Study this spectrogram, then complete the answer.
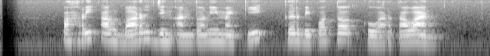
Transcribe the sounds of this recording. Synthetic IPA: pahɾiʔalbard͡ʒɨŋʔant̪ɔnimɛkikɨrdipɔt̪ɔkuwart̪awan

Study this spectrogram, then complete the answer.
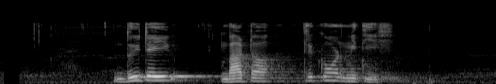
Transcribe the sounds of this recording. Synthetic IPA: d̪ujʈʌjbaʈʌt̪rikoɽmit̪i

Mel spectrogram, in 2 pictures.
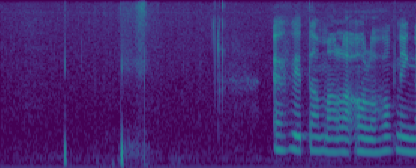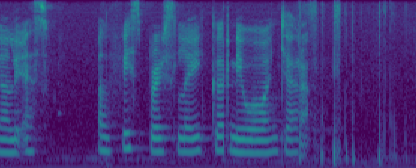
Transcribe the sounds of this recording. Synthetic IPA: ʔɛfit̪amalaʔɔlɔɦɔk̚niŋaliʔɛs | ɛlfispɾɛslejkɨrndiwɔwaɲt͡ʃaɾa̰

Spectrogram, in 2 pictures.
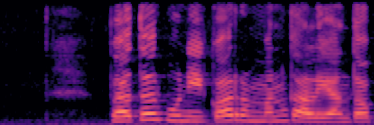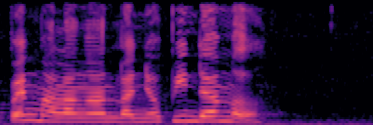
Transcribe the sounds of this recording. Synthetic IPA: b̥a̤t̪ʊrpunikɔrəmənkaliant̪ɔpɛŋmalaŋanlaɲɔb̥i̤ndaməl

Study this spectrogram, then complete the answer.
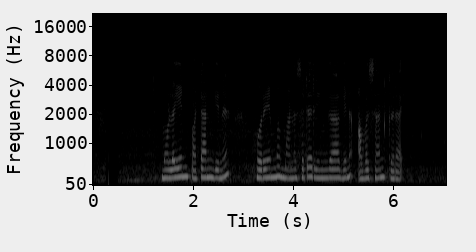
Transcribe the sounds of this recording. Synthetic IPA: moləjenpaʈanɡenəhoɾemːəmanəsəʈəɾiŋɡaːɡenəaʋɐsaːnkəɾa̰j

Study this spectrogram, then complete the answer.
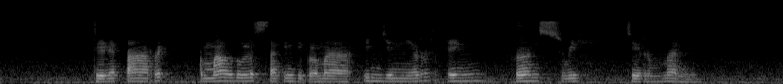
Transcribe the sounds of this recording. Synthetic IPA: d̪̥e̤net̪aɾɪk̚ːəmaltulɪsːakɪŋd̪̥i̤plomaind͡ʒeniərɪŋb̥ɾɔnswɪh | d͡ʒ̥ɛrman

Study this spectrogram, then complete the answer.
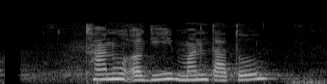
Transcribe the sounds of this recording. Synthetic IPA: kʰanuʔʌɡimʌnt̪at̪o

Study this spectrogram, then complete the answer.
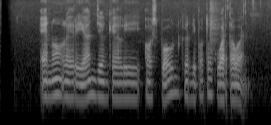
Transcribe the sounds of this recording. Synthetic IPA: ʔɛnɔlɛɾiand͡ʒɨŋkʰɛliɔsbɔunkɨrdipɔt̪ɔkuwart̪awa̰n

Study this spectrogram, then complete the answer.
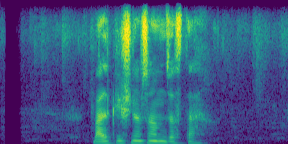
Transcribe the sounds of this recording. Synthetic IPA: bʱalkrisnʌsʌmd͡zʌst̪a

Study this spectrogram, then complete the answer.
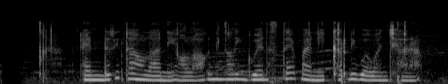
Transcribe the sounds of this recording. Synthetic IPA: ʔɛndəɾit̪aulaniɔlɔɦɔk̚niŋəliŋɡuanst̪ɛmanikərdibawaɲt͡ʃaɾa

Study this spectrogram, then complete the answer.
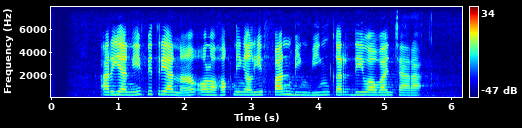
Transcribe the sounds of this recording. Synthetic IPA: ʔaɾianifit̪ɾianaɔlɔɦɔk̚niŋalifanbiŋbiŋkɨrdiwawaɲt͡ʃaɾa

